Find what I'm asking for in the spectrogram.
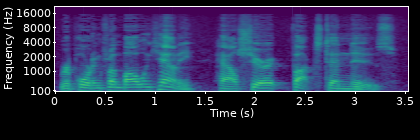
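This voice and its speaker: A man's voice: mid-range voice, normal speed. A man narrating a scripted television news story as a field reporter.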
